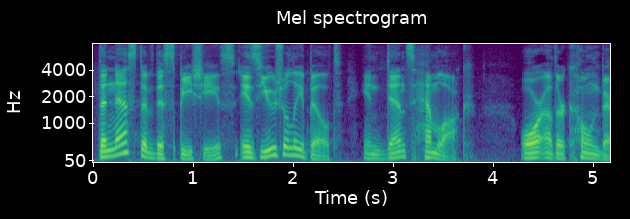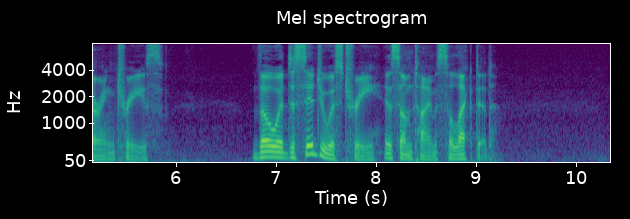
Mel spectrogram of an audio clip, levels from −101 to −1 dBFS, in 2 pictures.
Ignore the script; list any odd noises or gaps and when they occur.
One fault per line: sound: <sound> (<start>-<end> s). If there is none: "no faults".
no faults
